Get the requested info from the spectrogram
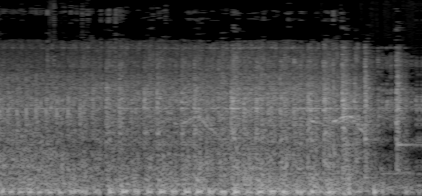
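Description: An engine idling close by, a low uneven rumble.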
